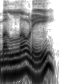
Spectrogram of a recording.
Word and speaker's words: Maloney: Oversight Committee Chair Representative Carolyn Maloney, which rhymes with baloney, pushed back on his remarks in a statement to CNBC, accusing him of seeking to protect the company's profits.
